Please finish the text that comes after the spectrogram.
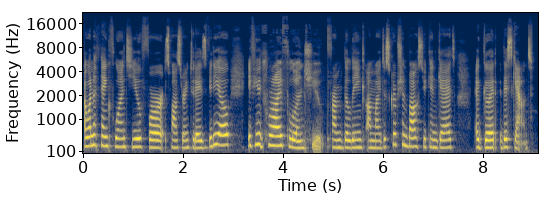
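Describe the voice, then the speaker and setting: A woman's voice: a little high, fairly even intonation, measured pace, a little mellow, smooth. A woman in her twenties from Iran, whose first language is Persian, giving earnest, upbeat language-learning advice to camera with frequent small laughs. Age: 20s. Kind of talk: direct-to-camera tutorial vlog.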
